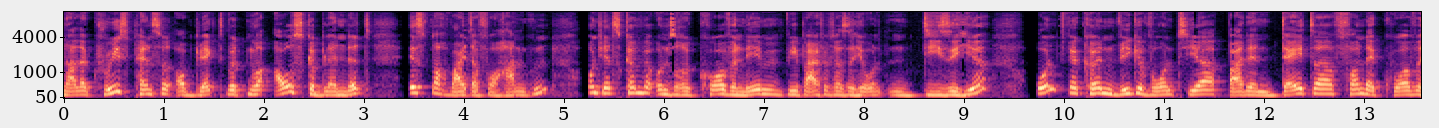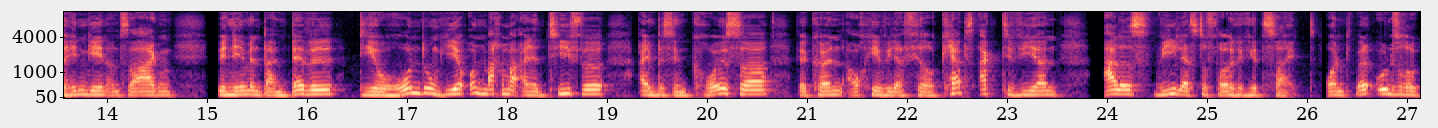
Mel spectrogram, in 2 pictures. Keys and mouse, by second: 0.9 click, 2.2 click, 3.5 click, 4.0 click, 5.4 click, 17.8-20.8 drag, 22.4 click.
